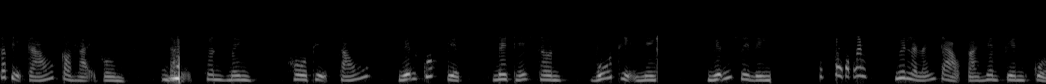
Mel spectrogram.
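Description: Throughout, the speech carries plainly audible G.729 codec damage. It has a rough, slightly synthetic edge from being rebuilt by a low-rate model at 8 kbit/s. A spectrogram shows a hard ceiling with nothing above 3.8 kHz, and smeared, buzzy harmonics below it.

From 7.70 to 8.20 s a playback stall cuts the speech off mid-flow for half a second. The player likely ran out of data or was blocked. The waveform flattens to silence there, and the spectrogram shows a clean vertical gap across all frequencies.

From 8.20 to 8.70 s comes catch-up at higher speed. The backlog is resampled to play at 2.0 times normal speed, so the sound rushes and its pitch jumps by roughly ten semitones. It drops back to normal for "nguyên là lãnh". On the spectrogram, the harmonics sit higher and are squeezed in time.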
